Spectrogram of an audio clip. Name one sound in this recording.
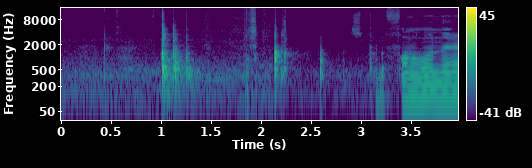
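A plastic funnel knocks into place.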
